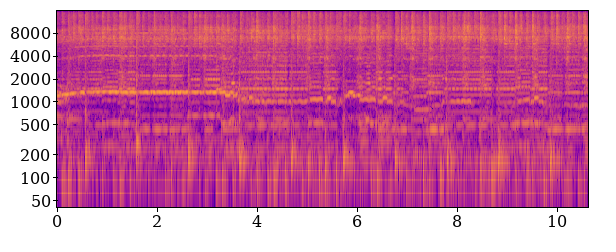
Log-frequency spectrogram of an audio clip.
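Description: Live southern Italian folk music: a tamburello, a frame drum with jingles, beats a steady rhythm under a high wind-instrument melody of long held notes, with guitar and accordion.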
